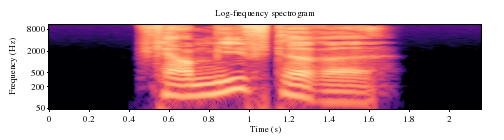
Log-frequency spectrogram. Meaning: inflection of vermieft: 1. strong/mixed nominative/accusative feminine singular comparative degree 2. strong nominative/accusative plural comparative degree
- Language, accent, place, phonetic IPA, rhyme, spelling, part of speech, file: German, Germany, Berlin, [fɛɐ̯ˈmiːftəʁə], -iːftəʁə, vermieftere, adjective, De-vermieftere.ogg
